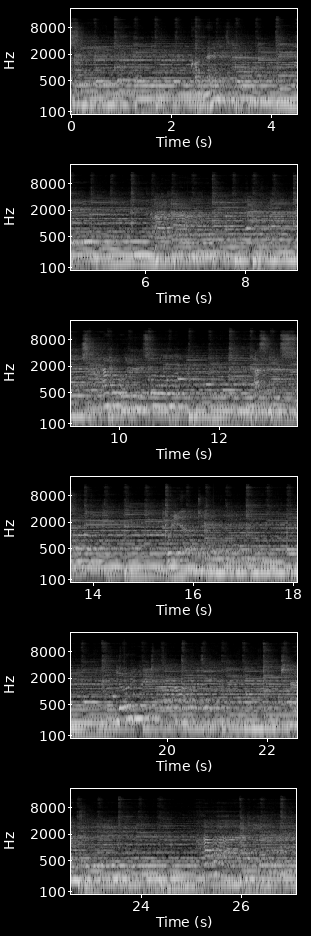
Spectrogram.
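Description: Live music: a singer accompanying himself on acoustic guitar, strummed steadily, with a sustained low accompaniment underneath.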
